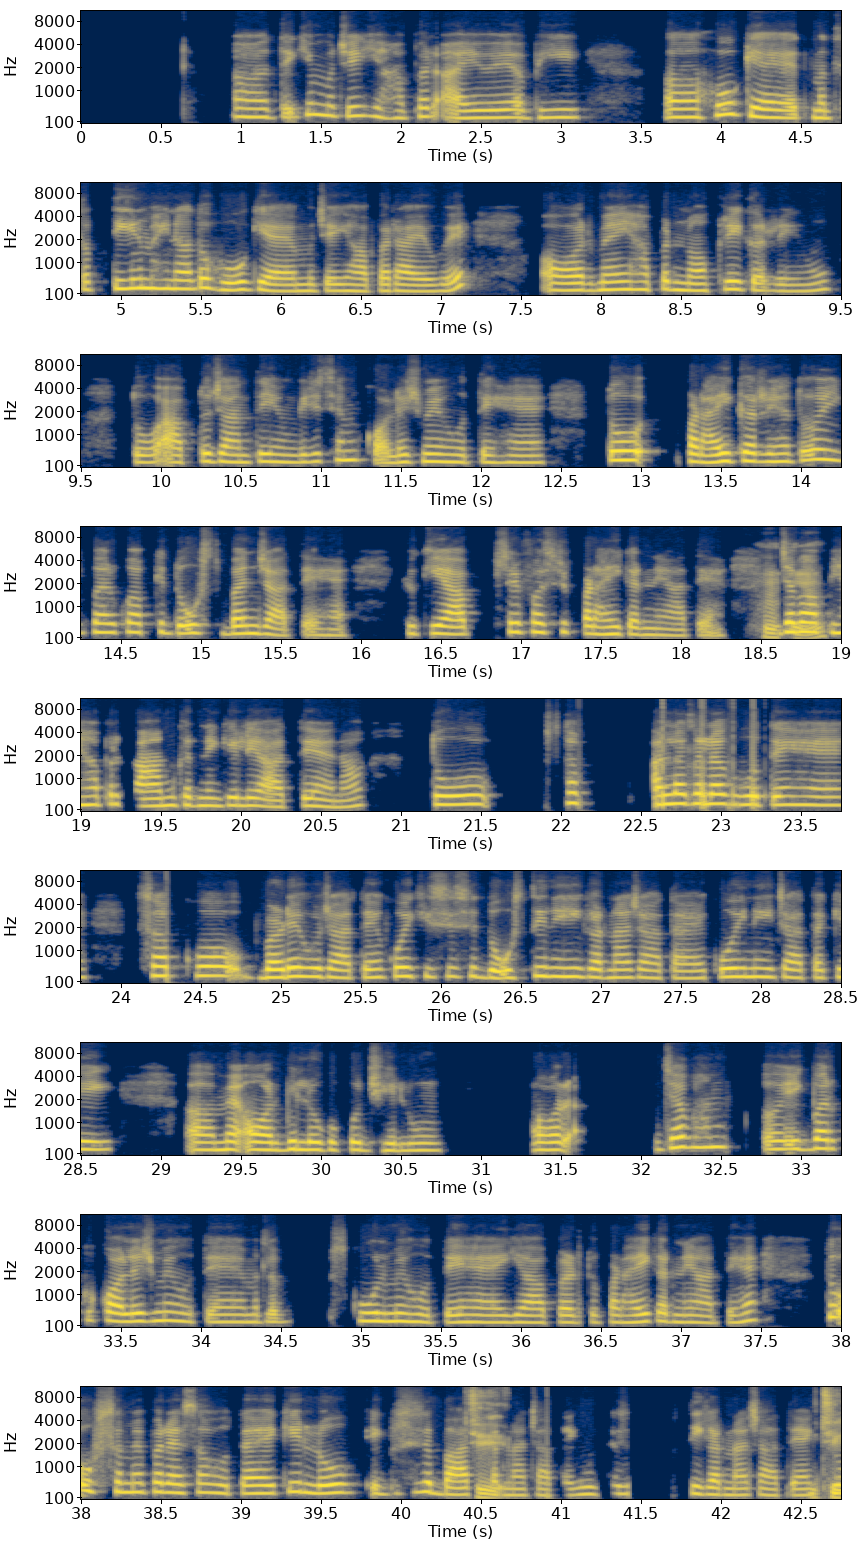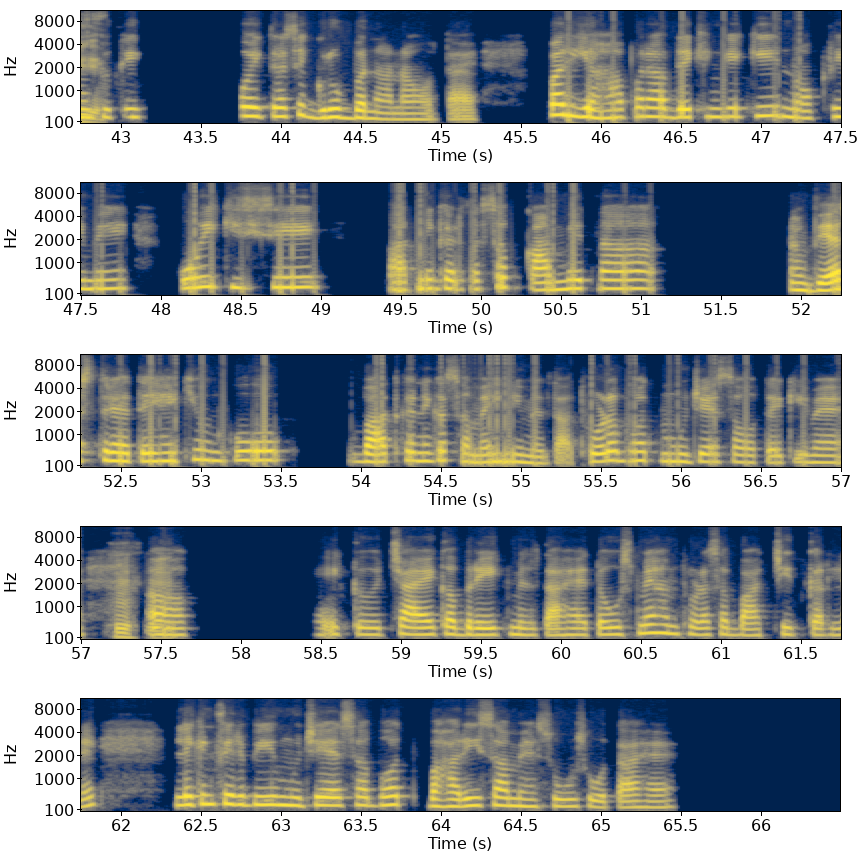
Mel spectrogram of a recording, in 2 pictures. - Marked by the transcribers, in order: other noise; tapping; in English: "ग्रुप"; in English: "ब्रेक"
- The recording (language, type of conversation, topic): Hindi, advice, नए शहर में दोस्त कैसे बनाएँ और अपना सामाजिक दायरा कैसे बढ़ाएँ?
